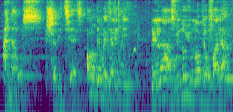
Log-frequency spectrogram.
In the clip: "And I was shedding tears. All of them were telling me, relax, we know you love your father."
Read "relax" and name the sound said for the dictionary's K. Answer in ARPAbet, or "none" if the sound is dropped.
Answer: none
